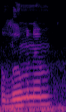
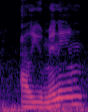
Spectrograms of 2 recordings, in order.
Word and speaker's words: aluminium: three thousand different shaped aluminum or as the british say aluminium sheets that are folded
